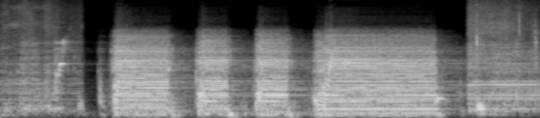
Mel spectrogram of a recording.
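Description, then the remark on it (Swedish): An electric guitar played through an overdrive pedal plays four thick, sustained chords in a loose rhythm, each ringing with gritty harmonic saturation before cutting off, the last held longest. “som den är ställd nu så är den ganska basig, eller snarare så är den kanske mer neutral än vad en Tube Screamer är”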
